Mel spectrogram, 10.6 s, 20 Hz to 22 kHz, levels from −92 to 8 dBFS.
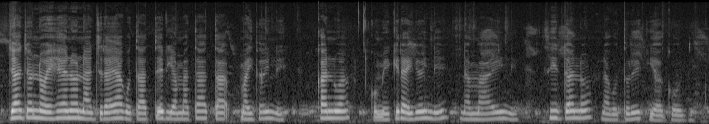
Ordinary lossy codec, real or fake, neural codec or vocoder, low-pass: none; real; none; none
